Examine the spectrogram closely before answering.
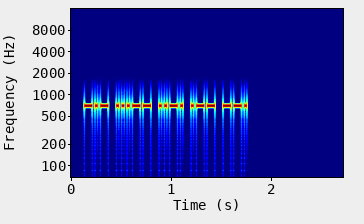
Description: Morse code, heard as a keyed tone, about 44 wpm, 700 Hz. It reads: K3FWG
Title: USA Call Signs Repeated 3x 45wpm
